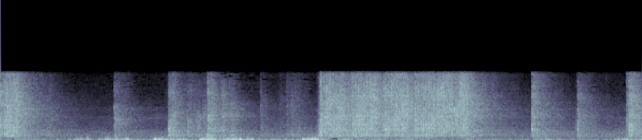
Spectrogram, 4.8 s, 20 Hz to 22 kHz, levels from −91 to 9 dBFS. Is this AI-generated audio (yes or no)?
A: no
